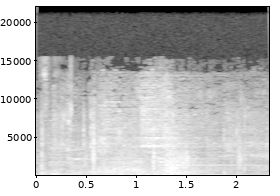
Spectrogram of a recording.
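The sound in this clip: Horses' hooves clip-clop as cowboys ride into town, a rhythmic patter of hoofbeats mixed with music.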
